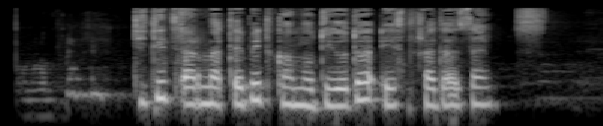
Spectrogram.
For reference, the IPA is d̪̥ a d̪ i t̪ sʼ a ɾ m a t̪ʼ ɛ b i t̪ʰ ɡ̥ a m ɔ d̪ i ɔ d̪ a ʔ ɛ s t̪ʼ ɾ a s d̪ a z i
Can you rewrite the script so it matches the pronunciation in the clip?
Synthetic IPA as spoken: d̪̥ i d̪ i t̪ sʼ a ɾ m a t̪ʼ ɛ b i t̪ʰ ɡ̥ a m ɔ d̪ i ɔ d̪ a ʔ ɛ s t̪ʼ ɾ a d̪ a z ɛ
